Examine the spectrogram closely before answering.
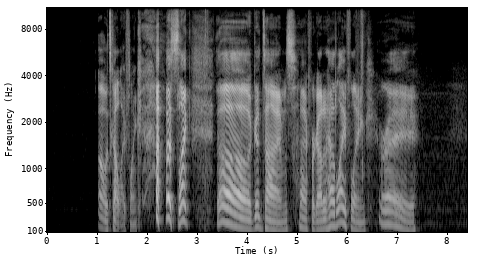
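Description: A middle-aged man talks with animation into a close microphone.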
